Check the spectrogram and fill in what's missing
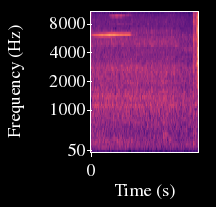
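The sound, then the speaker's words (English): A large bus arrives outside 770 as the 4 o'clock bus, its heavy engine rumbling and droning low, then a sharp, loud hiss of air brakes bursts out right at the end. “after waiting a long time outside 770 for the 4 o'clock bus to the aisle. It finally arrives.”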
